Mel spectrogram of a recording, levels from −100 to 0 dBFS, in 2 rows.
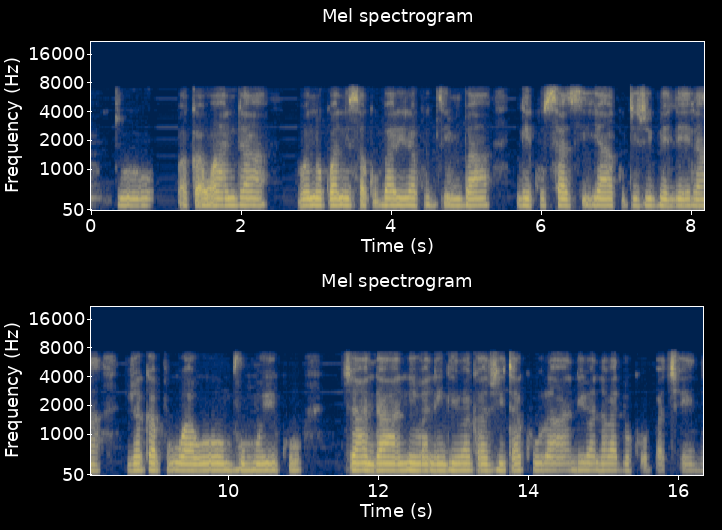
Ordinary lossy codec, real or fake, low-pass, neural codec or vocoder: AAC, 48 kbps; fake; 7.2 kHz; vocoder, 22.05 kHz, 80 mel bands, HiFi-GAN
